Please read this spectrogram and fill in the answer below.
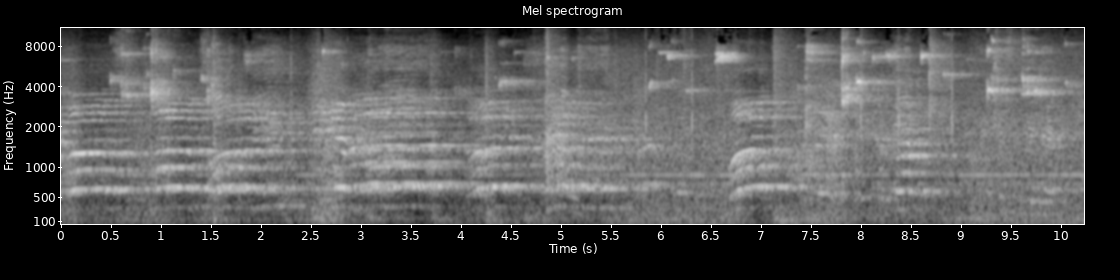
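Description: A basketball being dribbled on a hardwood gym floor during live play, with short high sneaker squeaks and voices calling out, echoing in the large gym.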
